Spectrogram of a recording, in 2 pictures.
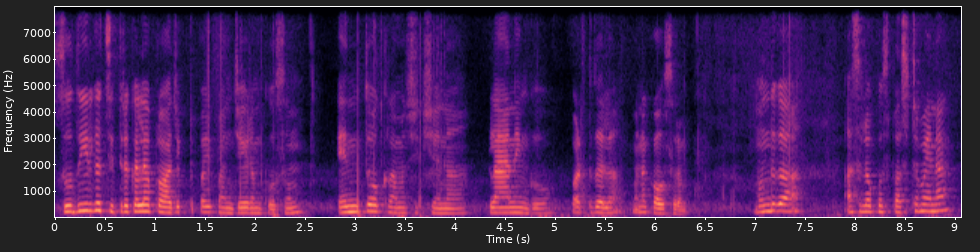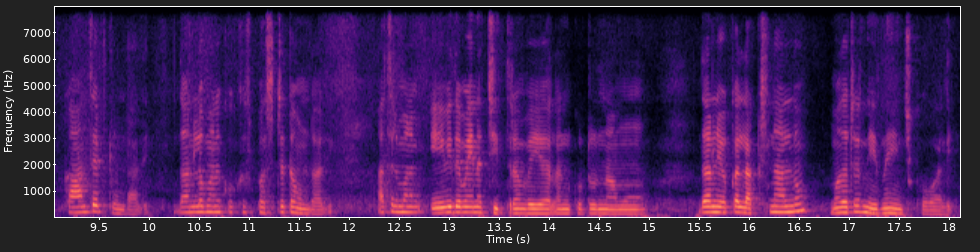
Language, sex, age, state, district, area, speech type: Telugu, female, 30-45, Telangana, Nagarkurnool, urban, spontaneous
